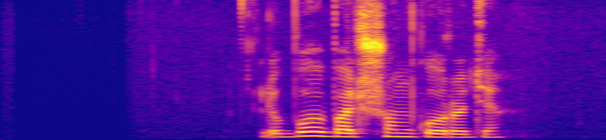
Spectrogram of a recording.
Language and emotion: Russian, neutral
